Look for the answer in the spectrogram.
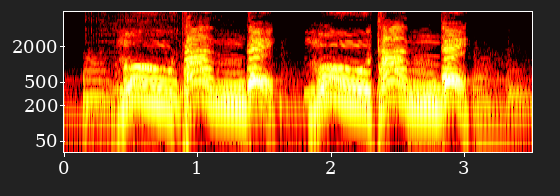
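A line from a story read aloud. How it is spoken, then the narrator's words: Crowd shouting. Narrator (Italian): gridavano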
